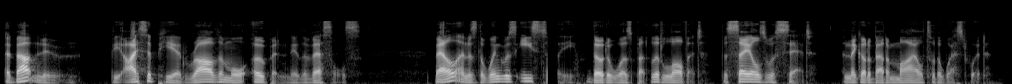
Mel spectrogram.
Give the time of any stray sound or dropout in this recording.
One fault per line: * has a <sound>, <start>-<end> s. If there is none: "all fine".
* has a dropout, 5.5-5.6 s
